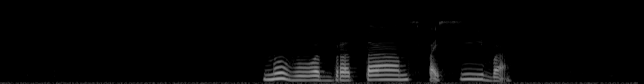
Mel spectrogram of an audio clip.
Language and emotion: Russian, positive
